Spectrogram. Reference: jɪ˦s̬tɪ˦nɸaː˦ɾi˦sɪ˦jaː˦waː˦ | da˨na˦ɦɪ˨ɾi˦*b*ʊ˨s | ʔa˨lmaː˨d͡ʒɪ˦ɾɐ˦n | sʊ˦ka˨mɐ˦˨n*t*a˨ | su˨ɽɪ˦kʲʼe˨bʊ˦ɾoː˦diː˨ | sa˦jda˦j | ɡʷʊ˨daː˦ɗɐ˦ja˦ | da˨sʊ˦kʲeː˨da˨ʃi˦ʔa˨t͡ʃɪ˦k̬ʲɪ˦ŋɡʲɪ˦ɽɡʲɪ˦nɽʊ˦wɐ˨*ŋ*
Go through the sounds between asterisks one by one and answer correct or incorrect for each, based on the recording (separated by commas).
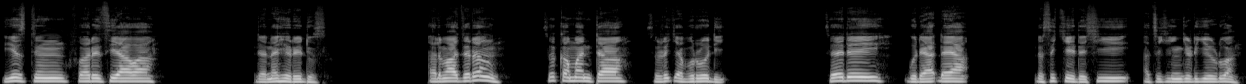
incorrect, correct, correct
